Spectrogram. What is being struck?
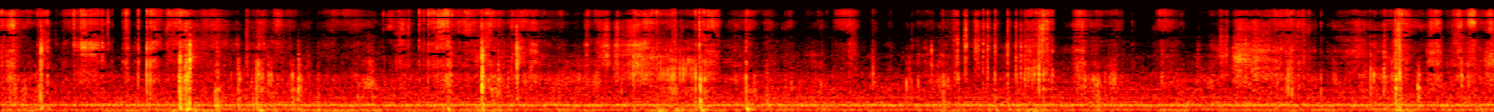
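Paper pages of a small book.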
